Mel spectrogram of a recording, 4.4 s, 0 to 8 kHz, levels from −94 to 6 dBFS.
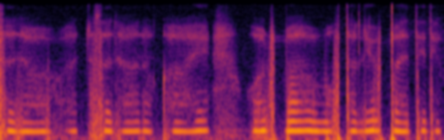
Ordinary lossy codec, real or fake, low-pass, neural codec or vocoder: none; real; 7.2 kHz; none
